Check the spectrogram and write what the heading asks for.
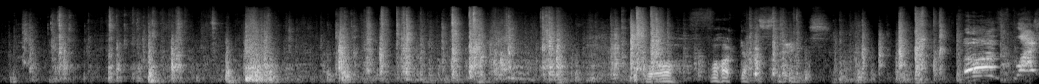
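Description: A rapid, irregular run of knocks, rustles and clatter, with short snatches of voice mixed in.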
